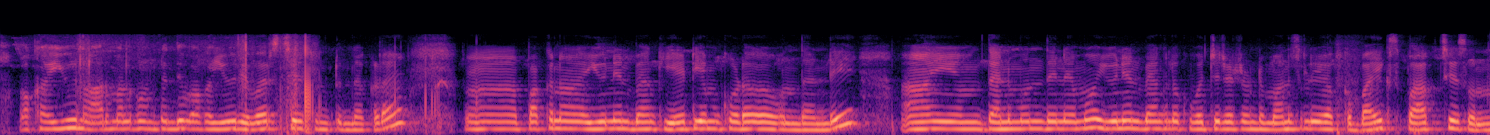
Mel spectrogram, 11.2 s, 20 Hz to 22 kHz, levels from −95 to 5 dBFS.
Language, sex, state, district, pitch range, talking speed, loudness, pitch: Telugu, female, Andhra Pradesh, Anantapur, 200-215 Hz, 150 wpm, -21 LUFS, 210 Hz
